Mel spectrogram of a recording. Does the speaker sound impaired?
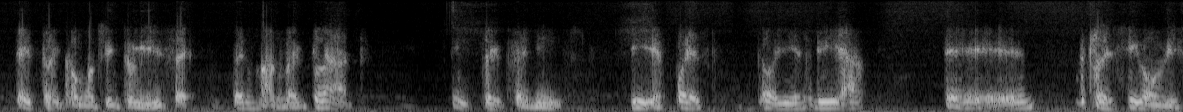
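Yes: laryngectomy, esophageal speech; esophageal voice, very hard to relearn, sounds fairly clear, no assistive device.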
